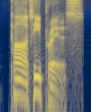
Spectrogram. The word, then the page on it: parti pris: British English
